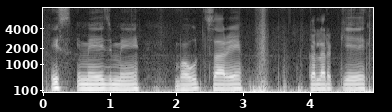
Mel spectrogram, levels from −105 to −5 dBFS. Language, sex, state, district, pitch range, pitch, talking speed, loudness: Hindi, male, Punjab, Fazilka, 115-125 Hz, 120 Hz, 85 wpm, -16 LUFS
